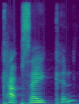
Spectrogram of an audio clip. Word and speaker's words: capsaicin: That burning sensation is mainly caused by a chemical called capsaicin. Capsicum. Well, it's not spelled like capsicum. Oh. So I don't know. But it looks a bit like it. It's CAPSAICIN. Capsaicin.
